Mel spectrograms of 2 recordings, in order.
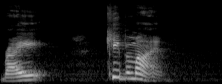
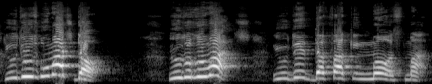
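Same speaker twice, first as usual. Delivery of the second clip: fed-up shout; 2 semitones higher, 10 dB louder than usual. Retold or imitated. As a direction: let it burst out in exasperation. Telling off the clients.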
